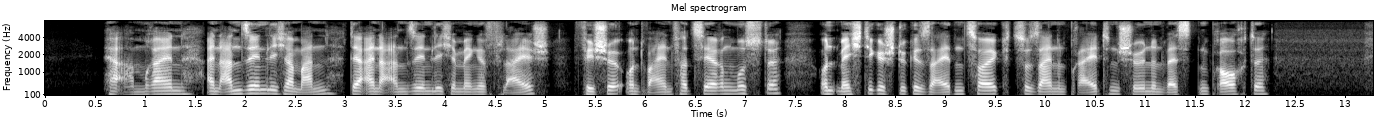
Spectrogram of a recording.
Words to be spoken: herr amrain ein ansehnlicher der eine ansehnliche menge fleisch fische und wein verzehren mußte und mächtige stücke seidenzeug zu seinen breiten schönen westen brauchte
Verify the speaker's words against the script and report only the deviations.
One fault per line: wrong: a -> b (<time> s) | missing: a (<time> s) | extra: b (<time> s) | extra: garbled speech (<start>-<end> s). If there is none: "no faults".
extra: mann (2.5 s)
